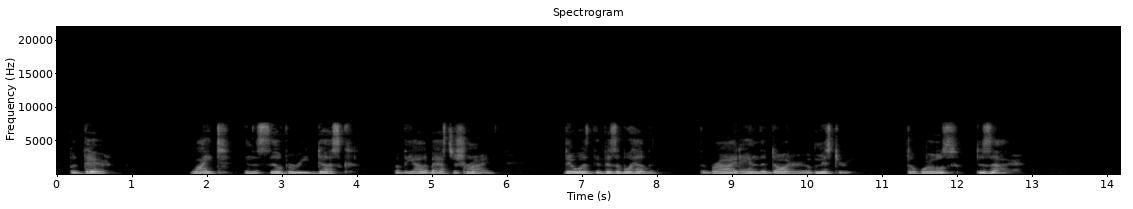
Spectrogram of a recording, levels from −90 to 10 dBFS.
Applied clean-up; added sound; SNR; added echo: none; none; none; reverberation time 0.2 s.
